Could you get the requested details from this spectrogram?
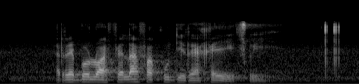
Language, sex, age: Tswana, male, 18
